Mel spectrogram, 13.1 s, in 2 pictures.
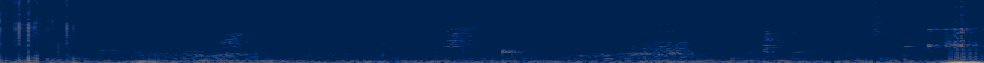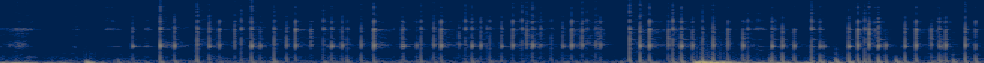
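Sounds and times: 
soft scraping and rustling: 0.2 - 3.3, 5.1 - 7.5
tapping on different objects: 7.4 - 13.1.

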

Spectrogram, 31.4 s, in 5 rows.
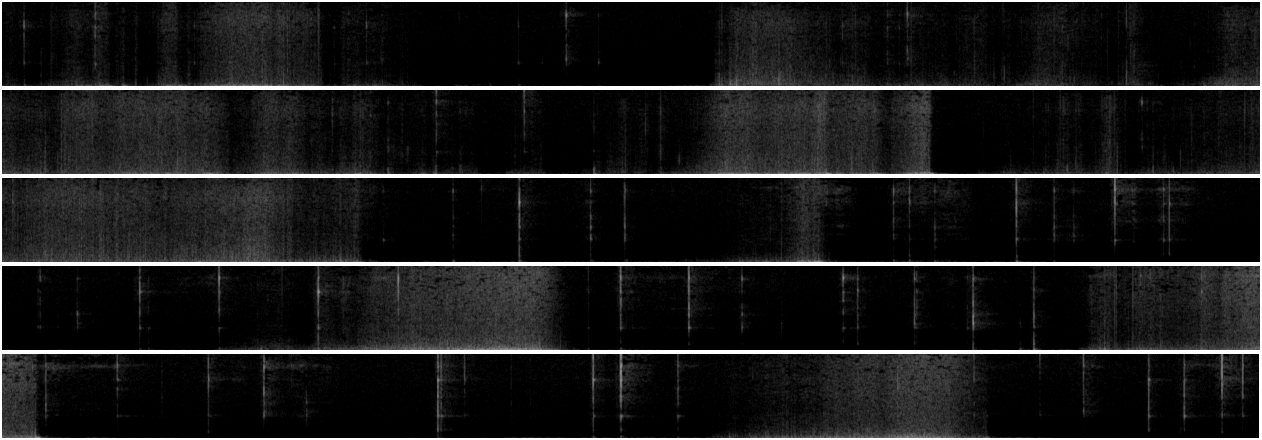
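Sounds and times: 
scratching, brushing and rubbing close to an ASMR mic: 0.0 - 2.1, 3.6 - 14.4, 16.1 - 18.6, 20.0 - 22.5, 24.2 - 25.7, 28.2 - 30.4
small clicks and taps: 1.6 - 3.1, 14.4 - 15.9, 17.0 - 20.9, 21.8 - 24.2, 25.3 - 28.7, 30.3 - 31.4.

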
